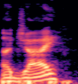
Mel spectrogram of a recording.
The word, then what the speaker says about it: Ajayi: I did learn that I have been pronouncing Ajayi's name wrong. It is actually Jay Ajayi.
